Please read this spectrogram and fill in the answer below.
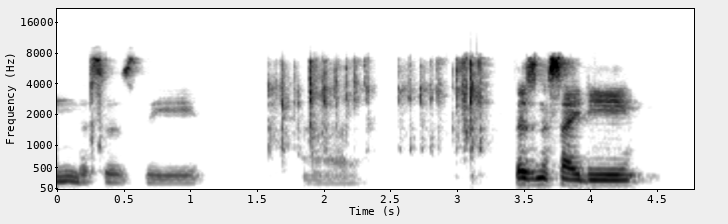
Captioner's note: typing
